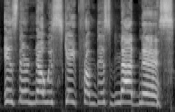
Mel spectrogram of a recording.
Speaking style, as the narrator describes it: lifts his face to the darkened sky and screamed

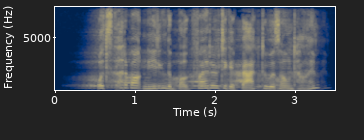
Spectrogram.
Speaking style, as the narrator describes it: I whispered to Axe

